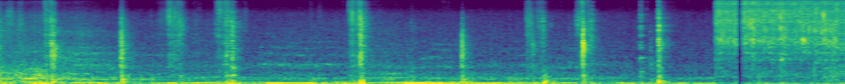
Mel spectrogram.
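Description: Knife cutting bird's-eye chilies on a wooden cutting board: about ten sharp, irregular taps. Near the end it changes abruptly to the steady sizzle of pieces of tuna frying in oil in a pan.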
